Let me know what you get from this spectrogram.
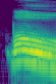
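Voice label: "boo", Malay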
